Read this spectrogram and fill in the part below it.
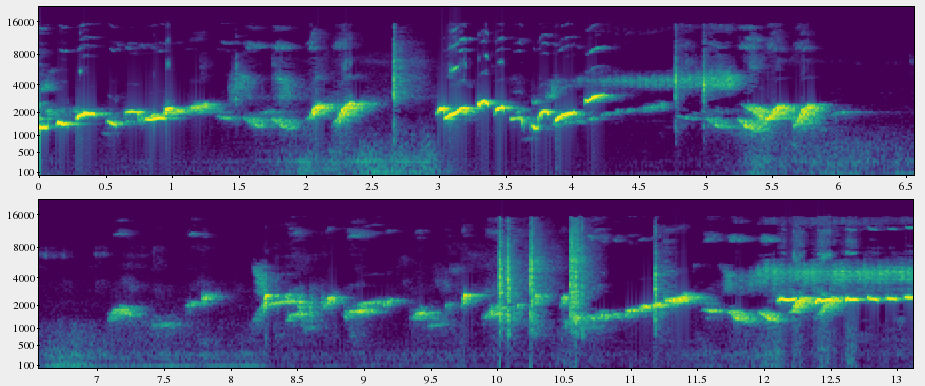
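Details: Varied, rich White-rumped shama song meant to train other birds: rapid jumbled chirps and upward-swept notes in dense bursts, brief quieter gaps, and a sustained high buzzy note near the end.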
